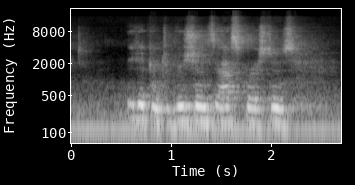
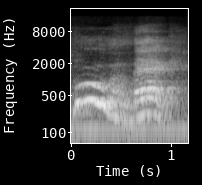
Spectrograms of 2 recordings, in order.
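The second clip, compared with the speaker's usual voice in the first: cheerful; 5 semitones higher, 3 dB louder, much slower than usual. Real, not acted. Returns from break.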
